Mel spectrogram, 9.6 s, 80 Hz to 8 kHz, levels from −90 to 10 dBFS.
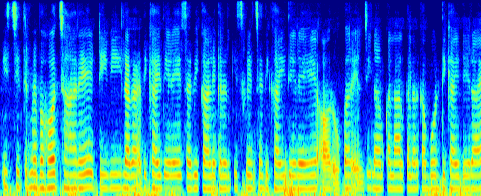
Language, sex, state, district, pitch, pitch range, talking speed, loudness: Hindi, female, Andhra Pradesh, Chittoor, 195 Hz, 190-200 Hz, 195 wpm, -20 LUFS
